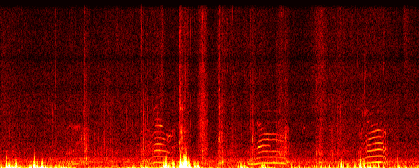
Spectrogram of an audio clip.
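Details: Friendly silver tabby community cat, described as talkative, talking to someone crouched behind a bench; three distinct arching meows spaced a couple of seconds apart, with handling and rustling sounds between them.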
